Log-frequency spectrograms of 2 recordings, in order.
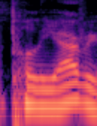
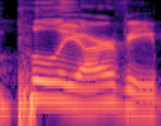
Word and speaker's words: Puljujärvi: It's a soft J. Yeah. Yes. Yes. Of course. See? Now, there's no hard J's. You need this. Well, we'll call him Puljujärvi, but then call him Jesse.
